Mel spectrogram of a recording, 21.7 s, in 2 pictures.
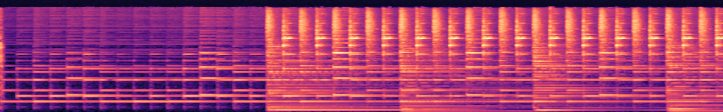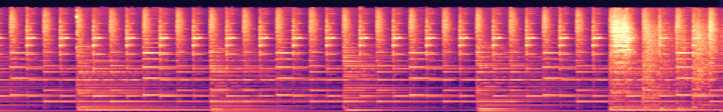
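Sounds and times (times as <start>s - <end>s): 
piano intro: 0.1s - 21.6s.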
